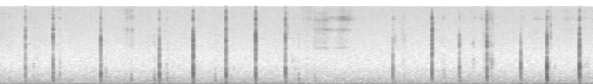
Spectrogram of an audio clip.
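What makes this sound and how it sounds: A wooden pointer taps and scratches across the front of a black leather handbag with metal studs, buckles and straps. About fifteen short, sharp clicks with a bright edge come at an uneven pace, sounding soft and hollow over a quiet, steady low hum.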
